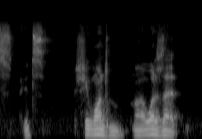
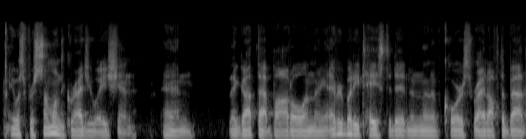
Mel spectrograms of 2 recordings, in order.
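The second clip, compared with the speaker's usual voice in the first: usual speaking voice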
